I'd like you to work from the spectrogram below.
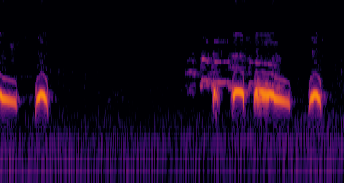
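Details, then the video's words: Spotted dove used as a decoy, calling to lure wild doves: a short gruff coo, an arched coo, then a phrase of clipped coos ending in a long drawn-out descending coo, with a final arched coo. "chim cu mồi gáy gọi, tiếng chim cu gáy kích bổi mới"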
